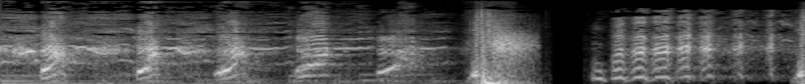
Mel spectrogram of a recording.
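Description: Laughing cries followed by a loud whack sound effect a little over two seconds in. After a brief dropout, a thinner-sounding laughing clip runs, and another whack lands at the very end.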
